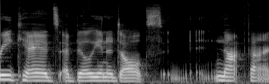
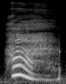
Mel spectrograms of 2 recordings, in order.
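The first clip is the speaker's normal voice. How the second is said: big audible sigh, pitched up; heavy sigh; 6 semitones higher, 4 dB louder than usual. Real, not acted. Vlogger done with a long weekly recap, sighing. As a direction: let out a loud breath at finishing.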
